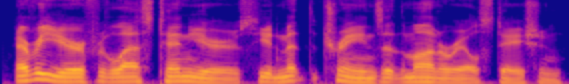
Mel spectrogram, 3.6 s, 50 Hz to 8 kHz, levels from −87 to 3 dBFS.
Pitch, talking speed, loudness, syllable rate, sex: 100 Hz, 270 wpm, -17 LUFS, 6.3 syllables/s, male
